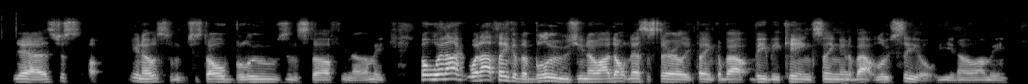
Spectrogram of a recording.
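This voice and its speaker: A man speaks with a Southern US accent at medium pitch. His pitch varies in an ordinary way. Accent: Southern drawl. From US South. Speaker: musician. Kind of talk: podcast interview. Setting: studio. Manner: halting, repetitive.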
